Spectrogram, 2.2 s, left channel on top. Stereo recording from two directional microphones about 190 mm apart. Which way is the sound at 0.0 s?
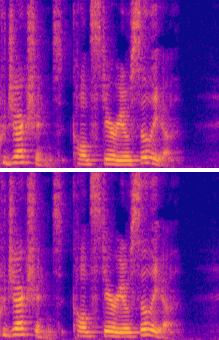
50° right (ahead or behind).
